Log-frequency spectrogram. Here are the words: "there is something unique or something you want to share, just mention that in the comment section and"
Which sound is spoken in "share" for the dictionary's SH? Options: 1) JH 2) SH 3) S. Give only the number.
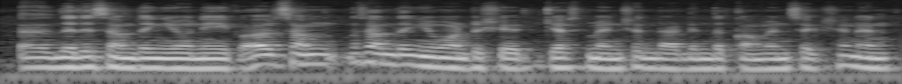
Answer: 2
